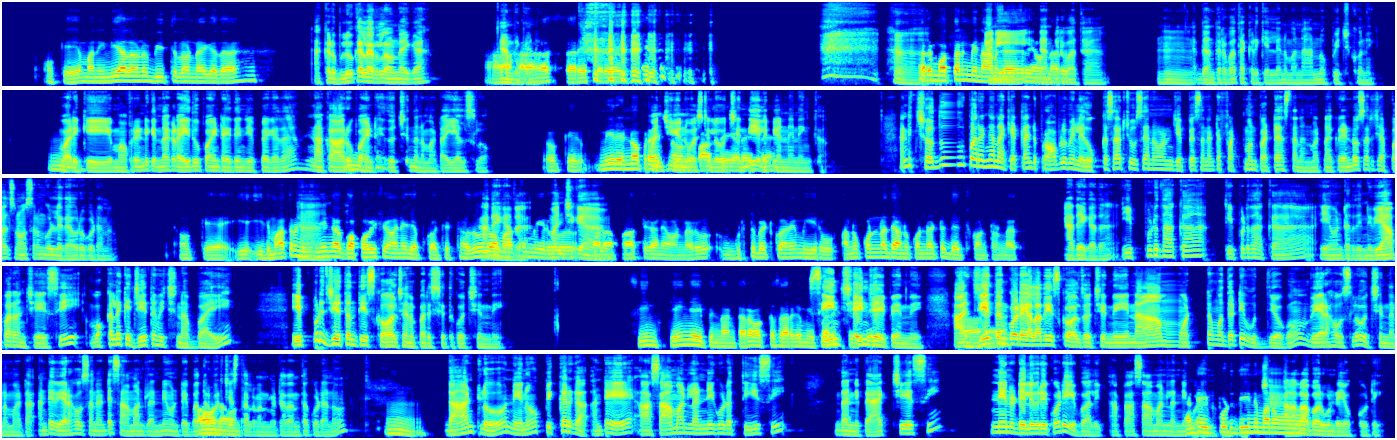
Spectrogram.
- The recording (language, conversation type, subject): Telugu, podcast, మీ తొలి ఉద్యోగాన్ని ప్రారంభించినప్పుడు మీ అనుభవం ఎలా ఉండింది?
- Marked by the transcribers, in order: in English: "బ్లూ కలర్‌లో"; chuckle; laugh; gasp; in English: "ఫ్రెండ్‌కి"; in English: "ఐఎల్స్‌లో"; in English: "యూనివర్సిటీలో"; other background noise; in English: "ఫాస్ట్‌గానే"; tapping; in English: "సీన్ చేంజ్"; in English: "సీన్ చేంజ్"; in English: "వేర్ హౌస్‌లో"; in English: "వేర్ హౌస్"; in English: "పిక్కర్‌గా"; in English: "ప్యాక్"; in English: "డెలివరీ"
